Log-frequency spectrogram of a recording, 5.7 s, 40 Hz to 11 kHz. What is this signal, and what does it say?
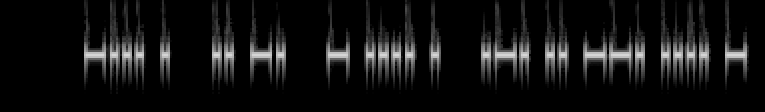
Morse code, heard as a keyed tone, about 25 wpm, 700 Hz. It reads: BE IN THE RIGHT
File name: Sets of 9 Words - 25wpm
